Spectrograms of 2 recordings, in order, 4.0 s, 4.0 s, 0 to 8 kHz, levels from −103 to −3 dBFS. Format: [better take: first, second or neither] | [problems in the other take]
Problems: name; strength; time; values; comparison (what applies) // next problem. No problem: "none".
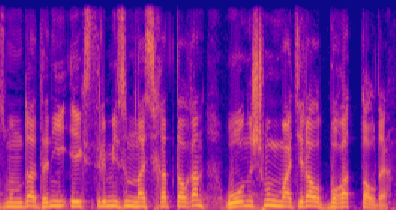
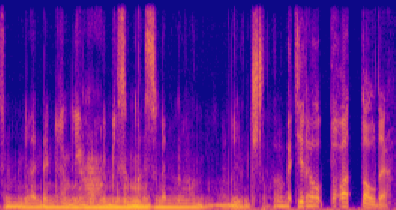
first | noise reduction (neural diffusion model UNIVERSE++)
